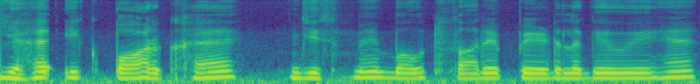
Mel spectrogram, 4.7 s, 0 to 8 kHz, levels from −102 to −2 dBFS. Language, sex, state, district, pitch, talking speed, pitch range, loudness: Hindi, male, Uttar Pradesh, Saharanpur, 145 Hz, 140 wpm, 140-155 Hz, -16 LUFS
